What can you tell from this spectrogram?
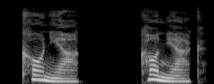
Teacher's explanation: Stress co and keep gnac light.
